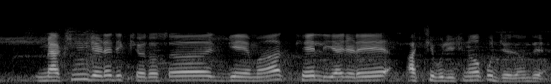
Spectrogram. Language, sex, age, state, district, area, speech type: Dogri, male, 18-30, Jammu and Kashmir, Samba, rural, spontaneous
